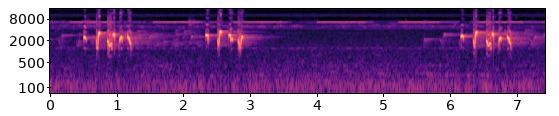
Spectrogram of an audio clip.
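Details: Caged red-whiskered bulbul song of the dok taeng type, for calling in wild birds. Three lively phrases of clear, swooping whistles come in quick succession, each of three to five notes, backed by a steady thin ringing tone.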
